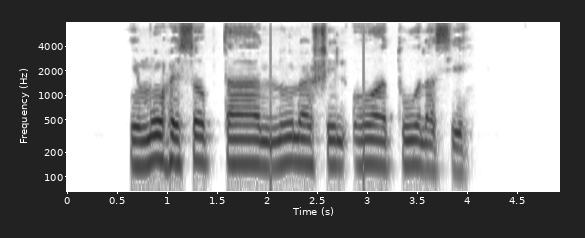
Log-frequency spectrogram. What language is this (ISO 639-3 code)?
bsh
